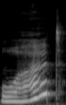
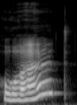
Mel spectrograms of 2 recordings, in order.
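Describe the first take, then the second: First: Surprised what. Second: Loud rising shocked what; loud surprised what. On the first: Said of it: "look how surprised the creatures". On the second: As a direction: shout the word What in amazement. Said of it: "Can you do that? Ready?". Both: Shown as a demonstration.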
